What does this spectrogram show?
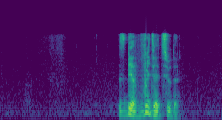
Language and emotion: Russian, angry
